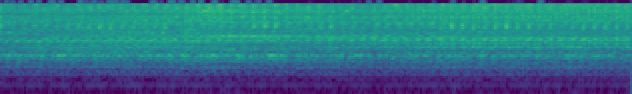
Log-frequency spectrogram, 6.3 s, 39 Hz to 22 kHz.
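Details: VW Polo 1.4 16V BUD: a steady, light diesel-like knock at idle, a little over two per second, getting louder over time; new lifters and additives didn't help; the owner concludes it is piston slap.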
